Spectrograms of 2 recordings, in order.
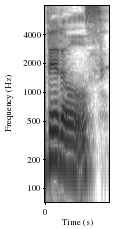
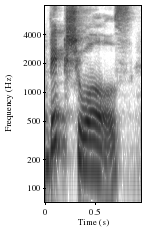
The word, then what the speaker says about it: victuals: It's spelled Victuals. I didn't know that. I thought it was Vittles. And so all these years when I've been seeing the word spelled Victuals, I have been saying victuals.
